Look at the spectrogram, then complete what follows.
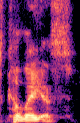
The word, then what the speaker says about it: Calais: You do pronounce the CA Prim property. It's Calais.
